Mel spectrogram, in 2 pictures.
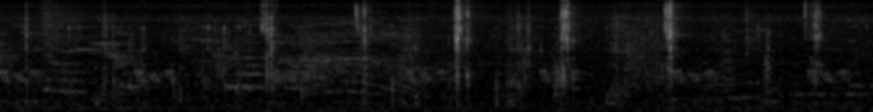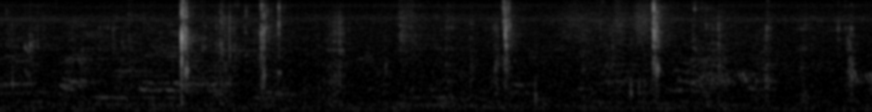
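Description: A man eating chicken and rice with his fingers: quiet chewing with wet mouth smacks and lip clicks, about six sharp ones spread through the moment.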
